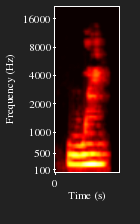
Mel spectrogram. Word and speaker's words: oui: We have oui, oui, oui.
